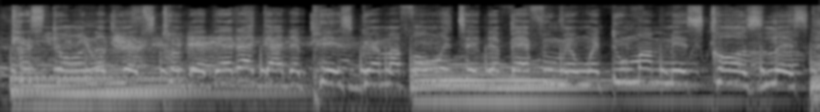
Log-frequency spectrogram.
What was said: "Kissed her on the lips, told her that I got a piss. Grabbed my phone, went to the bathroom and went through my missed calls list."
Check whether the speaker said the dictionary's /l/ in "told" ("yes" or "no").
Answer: no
